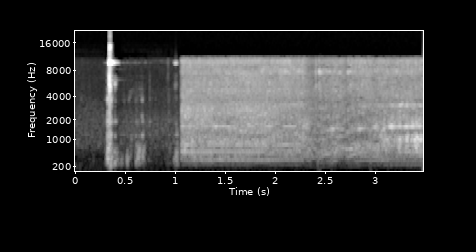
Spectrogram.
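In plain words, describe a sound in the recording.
A leaf blower runs with a steady roar.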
